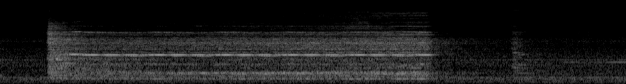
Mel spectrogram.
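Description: Horror trailer sound effect heard through computer speakers: a loud, harsh sustained screech with a steady high whine. It starts about half a second in and cuts off suddenly about four seconds later.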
